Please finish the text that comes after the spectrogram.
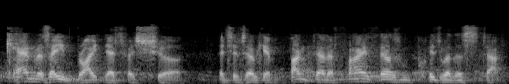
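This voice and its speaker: A man's voice: fairly low pitch, animated, moderate pace, a crowd in the background, lightly acted. An actor playing a wary working-class British pub barman in a radio drama, blunt and slangy. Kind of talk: 1950s radio drama acting. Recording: muffled old radio recording.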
